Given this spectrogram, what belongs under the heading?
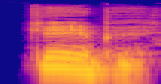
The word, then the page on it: gebeh: Galindri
